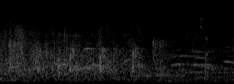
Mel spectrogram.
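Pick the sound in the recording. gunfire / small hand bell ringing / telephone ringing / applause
applause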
